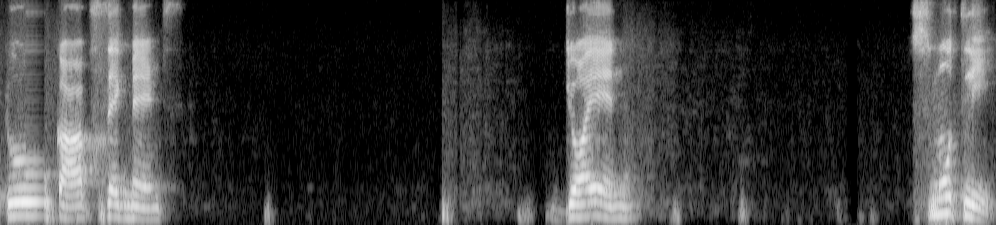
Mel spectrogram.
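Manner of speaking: slow, clear dictation with long pauses; dictating. Acted. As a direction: dictate each word slowly for note-taking. Teacher dictates the problem statement.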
